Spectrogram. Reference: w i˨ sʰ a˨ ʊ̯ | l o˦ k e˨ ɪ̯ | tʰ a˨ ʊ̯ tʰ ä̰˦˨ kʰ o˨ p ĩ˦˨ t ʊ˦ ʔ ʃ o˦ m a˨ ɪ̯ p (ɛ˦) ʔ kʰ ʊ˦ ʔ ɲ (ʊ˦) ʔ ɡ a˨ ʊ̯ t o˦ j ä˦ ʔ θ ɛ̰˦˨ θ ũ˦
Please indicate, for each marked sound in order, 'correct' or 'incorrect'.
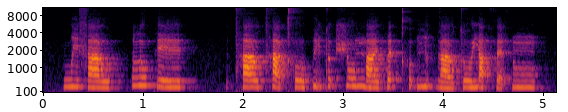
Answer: correct, correct

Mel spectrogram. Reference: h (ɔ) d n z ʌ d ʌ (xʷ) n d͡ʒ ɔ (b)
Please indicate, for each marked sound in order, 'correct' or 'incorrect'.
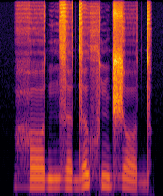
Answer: correct, correct, incorrect

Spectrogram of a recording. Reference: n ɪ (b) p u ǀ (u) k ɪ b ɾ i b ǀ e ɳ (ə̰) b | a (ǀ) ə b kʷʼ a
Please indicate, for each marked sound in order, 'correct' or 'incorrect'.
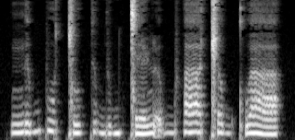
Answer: correct, correct, correct, incorrect

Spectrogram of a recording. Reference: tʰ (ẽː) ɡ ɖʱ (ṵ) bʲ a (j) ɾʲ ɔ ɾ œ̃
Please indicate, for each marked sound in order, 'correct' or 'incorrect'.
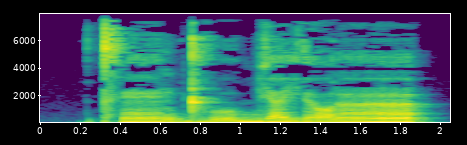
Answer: correct, correct, correct

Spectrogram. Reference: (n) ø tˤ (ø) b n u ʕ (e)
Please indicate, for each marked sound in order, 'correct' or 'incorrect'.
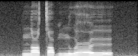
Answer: correct, correct, incorrect

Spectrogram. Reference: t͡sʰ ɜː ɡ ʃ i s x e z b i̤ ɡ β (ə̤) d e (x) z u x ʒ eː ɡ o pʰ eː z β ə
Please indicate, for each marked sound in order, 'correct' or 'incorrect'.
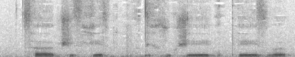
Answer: correct, correct

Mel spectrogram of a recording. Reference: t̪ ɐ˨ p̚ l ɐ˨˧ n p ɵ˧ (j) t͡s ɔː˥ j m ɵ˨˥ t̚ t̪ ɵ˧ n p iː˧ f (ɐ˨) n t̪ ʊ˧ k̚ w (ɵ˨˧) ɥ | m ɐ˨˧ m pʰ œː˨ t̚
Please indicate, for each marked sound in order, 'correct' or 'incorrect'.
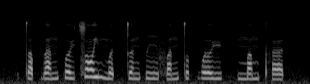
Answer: incorrect, incorrect, incorrect

